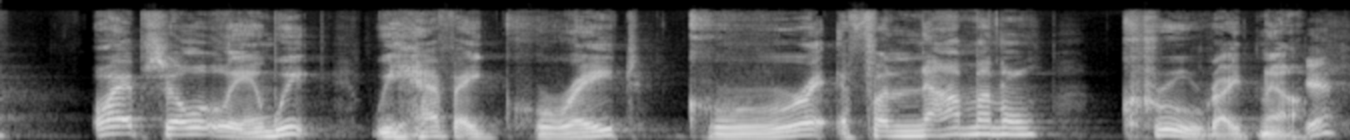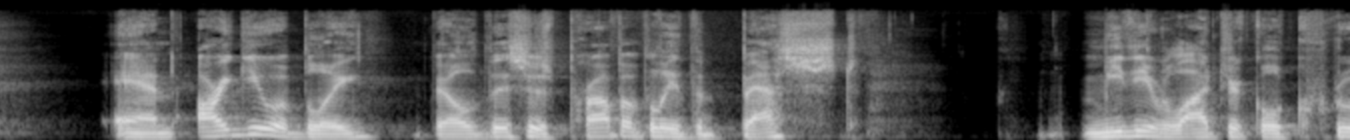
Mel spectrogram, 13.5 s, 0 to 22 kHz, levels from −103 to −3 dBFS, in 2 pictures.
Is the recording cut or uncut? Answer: uncut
